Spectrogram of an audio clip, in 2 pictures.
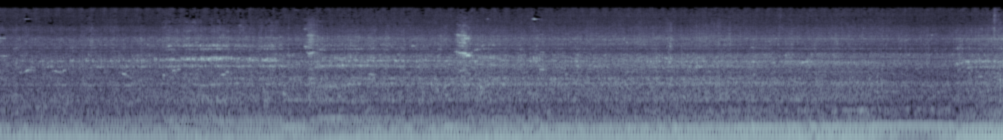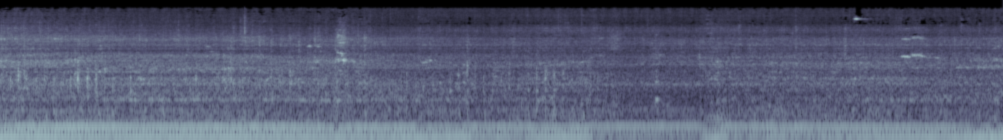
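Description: Komatsu bulldozer's diesel engine running with a steady deep drone under load, growing louder about halfway through and easing off near the end, with a few short knocks.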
